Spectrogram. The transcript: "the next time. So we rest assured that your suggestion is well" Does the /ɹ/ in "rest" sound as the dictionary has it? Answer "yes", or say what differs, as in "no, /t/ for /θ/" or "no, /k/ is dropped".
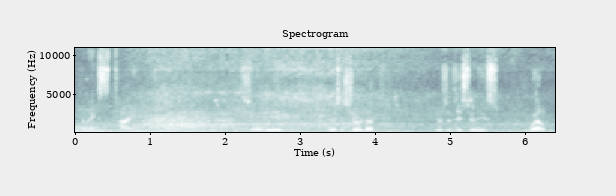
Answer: no, /w/ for /ɹ/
